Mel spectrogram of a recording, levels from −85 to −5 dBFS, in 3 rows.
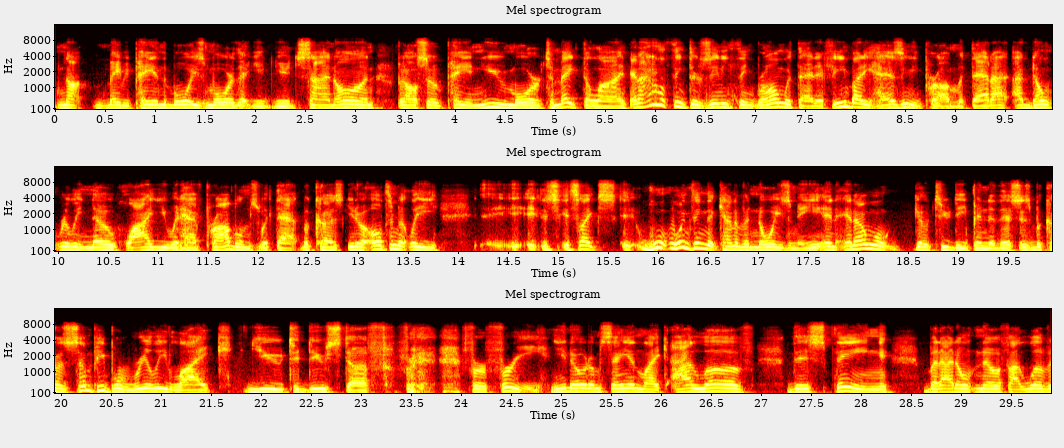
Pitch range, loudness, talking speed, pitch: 120-150 Hz, -15 LUFS, 205 wpm, 135 Hz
